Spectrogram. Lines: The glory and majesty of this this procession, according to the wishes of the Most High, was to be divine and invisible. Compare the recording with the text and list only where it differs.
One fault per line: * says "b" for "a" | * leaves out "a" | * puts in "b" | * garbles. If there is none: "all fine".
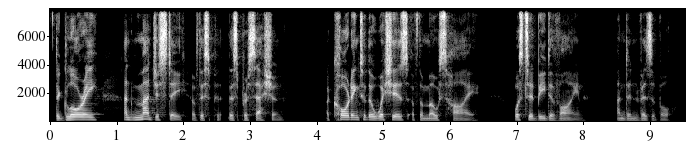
all fine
